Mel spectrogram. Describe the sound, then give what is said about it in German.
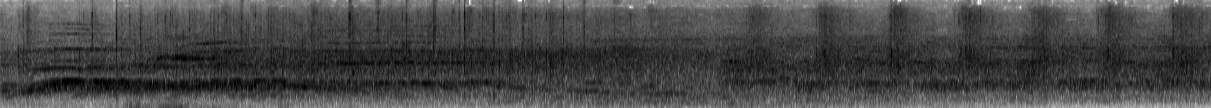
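Thousands of women cheer and applaud to welcome feminist Silvia Federici in Santiago de Chile: a loud, sustained roar of clapping and shouting with a high whoop rising near the start, steady throughout. “Wie ein Popstar wird Silvia Federici von tausenden Frauen auf dem letzten Stopp ihrer Lateinamerika-Reise in Santiago de Chile begrüßt.”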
